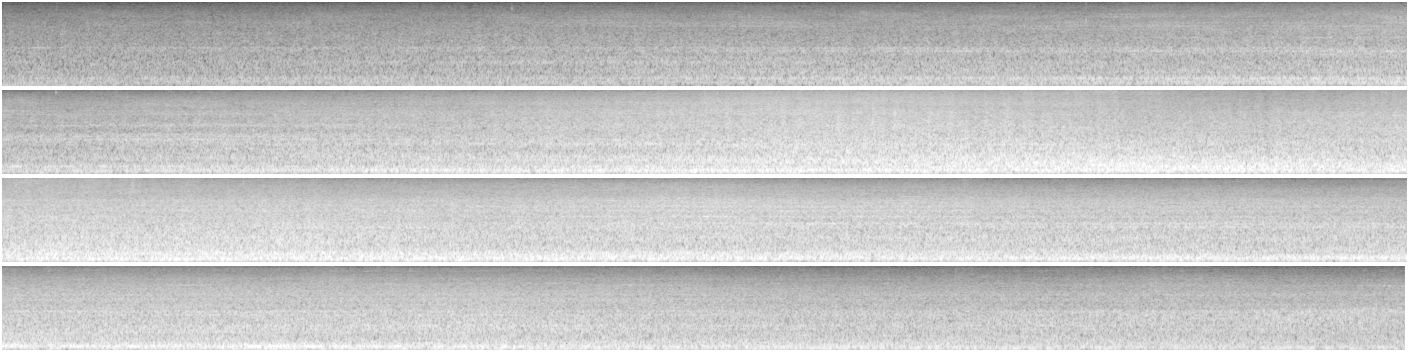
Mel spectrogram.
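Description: A train passing by: its rumble grows louder as it approaches, is loudest about twelve seconds in, then slowly fades as it moves away, with faint squealing from the wheels.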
